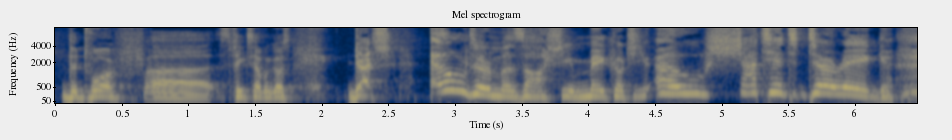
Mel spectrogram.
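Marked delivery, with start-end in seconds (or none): 2.2-4.5 lightly voiced dwarf correcting sharply; a touch of an indignant dwarf; dwarf snapping a correction; gruff dwarf. 4.5-6.3 high, slow mocking voice; a high mocking character telling the dwarf off; mocking dismissal.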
